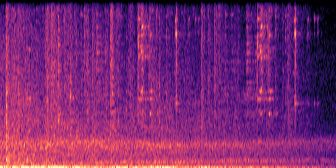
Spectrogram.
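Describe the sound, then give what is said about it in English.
A robot's explosive charge set on glass goes off: a deep, rumbling blast opens, followed by a shower of glass tinkling and clinking that scatters down over several seconds as the roar slowly fades. No voices. “He's got an explosive charge on the glass! Get down!”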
